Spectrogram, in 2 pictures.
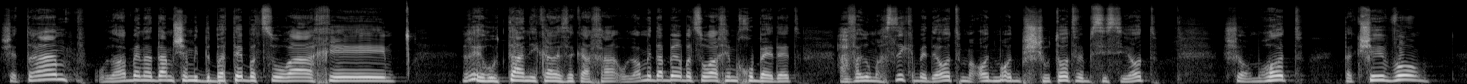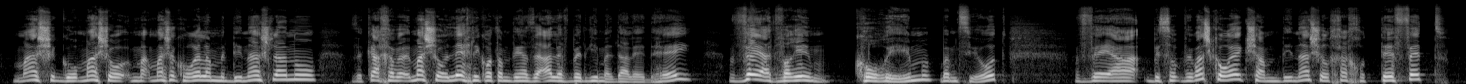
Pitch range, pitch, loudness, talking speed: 155-195 Hz, 170 Hz, -20 LUFS, 120 wpm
